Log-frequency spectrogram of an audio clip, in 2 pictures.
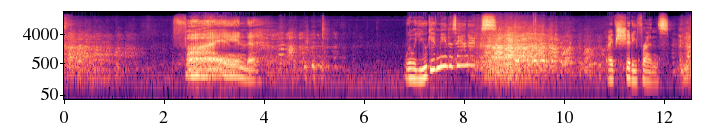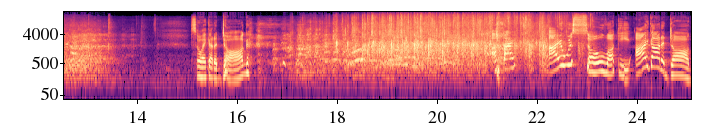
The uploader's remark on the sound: Special was taped at the Tribeca Festival in NY, one of the first events to re-open the city post-lockdown.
